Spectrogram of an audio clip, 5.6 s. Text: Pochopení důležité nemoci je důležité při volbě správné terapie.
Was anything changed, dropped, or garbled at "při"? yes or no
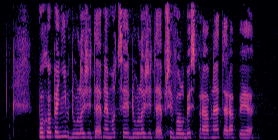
no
